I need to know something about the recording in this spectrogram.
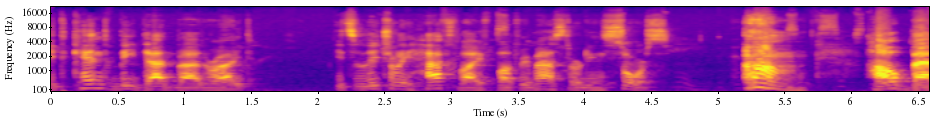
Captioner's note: ehem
